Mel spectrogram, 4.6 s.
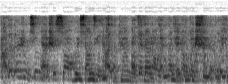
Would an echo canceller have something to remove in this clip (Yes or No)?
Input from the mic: Yes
